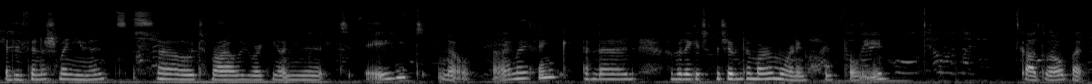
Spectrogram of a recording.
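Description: A woman's voice: on the high side, fairly even intonation, moderate pace, mellow. A young woman vlogging casually to her phone camera, chatty and rambling, with a voice worn by a cold. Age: young adult. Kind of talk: casual vlog chat to camera. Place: bedroom and car. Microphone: phone held at arm's length.

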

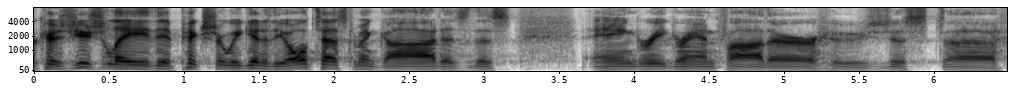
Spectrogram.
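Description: A man preaching an informal, conversational sermon, speaking haltingly with frequent pauses and restarts. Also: medium pitch, a bit bright. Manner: halting, often pausing and restarting. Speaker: pastor preaching. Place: church stage, indoors before a congregation. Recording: echoey hall, long reverb.

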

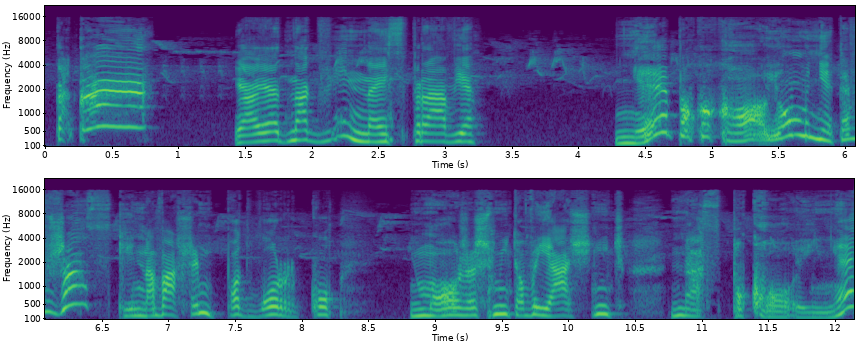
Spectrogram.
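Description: A woman's voice: fairly high pitch, very animated, slow pace, sharp tone, heavily acted. A woman playing a bold, clever, bossy mother hen in a children's audio play, clucking between theatrical phrases. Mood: dry, resigned.

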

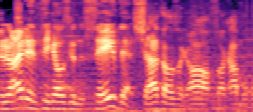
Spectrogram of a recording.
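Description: An excitable, slangy man chatting with friends in a racing game, swearing often, over car engines. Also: a little high, very fast, music in the background. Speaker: online racing game player. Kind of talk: casual gaming chat with friends. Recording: very loud game engine noise. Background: race car engines from a video game.

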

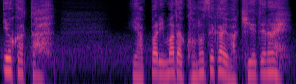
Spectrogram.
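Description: A woman's voice: medium pitch, fairly quick, natural voice. A woman playing a cheerful, eager, earnest teenage boy hero in a Japanese game. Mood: calm, determined. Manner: earnest, boyish, excitable. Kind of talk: Japanese game cutscene acting.

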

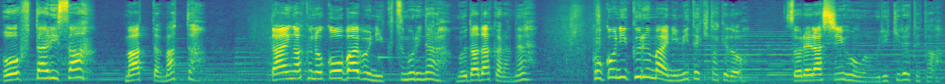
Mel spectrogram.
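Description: A somewhat high voice as a considerate older schoolgirl. She comes across as easygoing and frank, in anime audio drama style, over music. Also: animated, brisk. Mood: brisk.

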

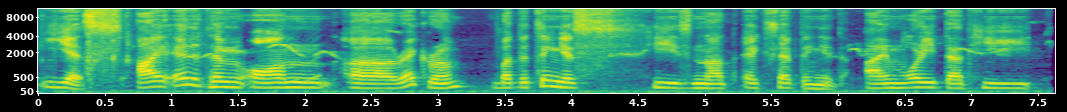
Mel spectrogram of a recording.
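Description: A man's voice: a little high, fairly even intonation, slow, few pauses. A man from Turkey chatting casually in a virtual reality meeting through a headset microphone. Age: adult parent. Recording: noisy headset voice chat.

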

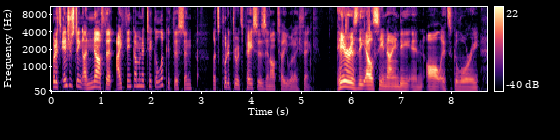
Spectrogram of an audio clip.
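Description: A man's voice: mid-range voice, very animated, brisk, a bit bright, dry recording, studio quality. An American man in his thirties giving a casual, explanatory product review and demonstration. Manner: informal, explanatory. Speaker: host, radio reviewer. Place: indoors, home radio studio and workbench.

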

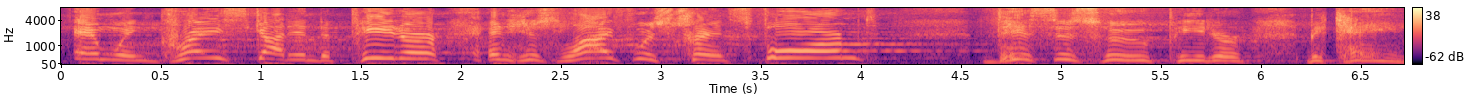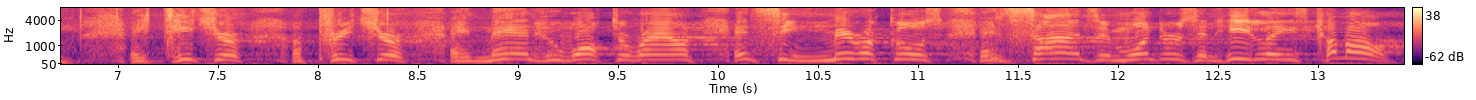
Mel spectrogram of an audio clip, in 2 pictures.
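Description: Very high-pitched preacher man in reverberant hall. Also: a little slow. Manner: animated, emphatic, repetitive, colloquial, calls for audience response. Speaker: pastor. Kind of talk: sermon preaching. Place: large church auditorium stage, indoors. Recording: long hall reverb from stage sound system.

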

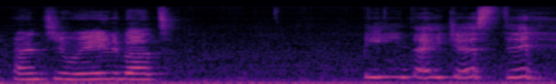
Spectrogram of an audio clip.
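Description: A very high, squeaky cartoon sea sponge, excitable and whiny. He is dramatic and exclamatory, in a homemade puppet show with some background noise. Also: moderate pace. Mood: worried. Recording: noisy homemade recording.

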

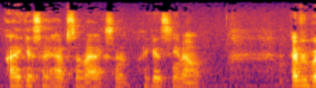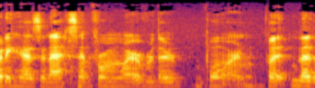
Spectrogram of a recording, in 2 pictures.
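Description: A young woman chats into a camera she holds at arm's length in her home at night, giggling often and filling her talk with "like" and "you know." Her voice is bright, with a faint hum of room noise behind it. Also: sits low. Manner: chatty and giggly, lots of fillers. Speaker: vlogger. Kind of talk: casual chat to camera. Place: home kitchen at night, then living room. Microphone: camera held at arm's length.

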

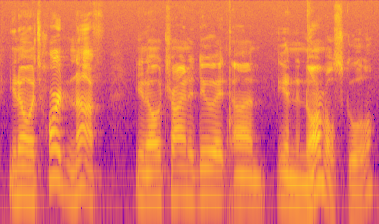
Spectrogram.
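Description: A middle-aged man co-hosting a community news show, talking casually and haltingly as he thinks aloud. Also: on the high side, expressive, darkish tone. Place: indoor studio desk, backdrop.

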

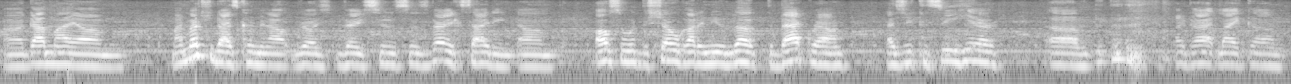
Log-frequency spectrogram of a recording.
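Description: A young man with a somewhat high voice talks hoarsely, still getting over a cold, into a desk microphone in a small bedroom. He fills his sentences with ums and keeps clearing his throat, and a steady hiss sits under the recording. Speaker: host. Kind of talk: casual webcam vlog. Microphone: desk microphone on a stand. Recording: noisy home recording.

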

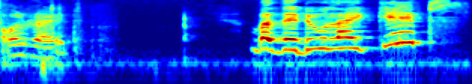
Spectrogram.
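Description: A woman storyteller reads a picture book to young children in a high, playful voice. She takes her time, stretching key words for emphasis. Her delivery swings widely and expressively from line to line. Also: sing-song, slow. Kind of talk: animated picture-book read-aloud for children.

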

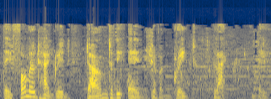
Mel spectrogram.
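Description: An actor as a storybook narrator in a video game, deliberate and dramatic. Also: male voice, low voice, very animated. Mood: measured, dramatic. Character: measured storybook narrator of a magical tale. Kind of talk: scripted narration. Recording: game music behind.

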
